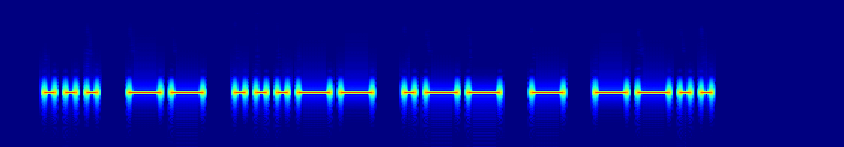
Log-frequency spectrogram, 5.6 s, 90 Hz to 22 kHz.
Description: Morse code, heard as a keyed tone, about 17 wpm, 700 Hz. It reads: SM3WTZ
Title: DXCC-100 Call Signs - 6 Characters - Repeated 2x - 17wpm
